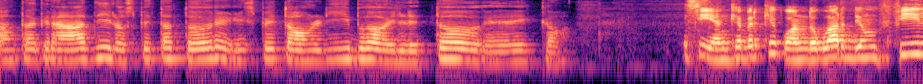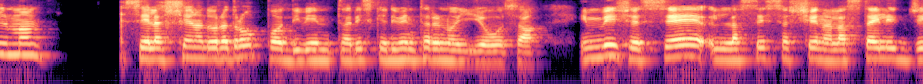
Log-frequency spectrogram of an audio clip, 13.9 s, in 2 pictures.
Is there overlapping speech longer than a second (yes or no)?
no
